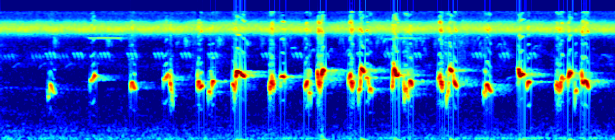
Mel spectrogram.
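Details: National champion sooty-headed bulbul starting with a few spaced chirps, then quickening into sharp, long trilled song of bubbly, slurred notes over a constant high hiss.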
